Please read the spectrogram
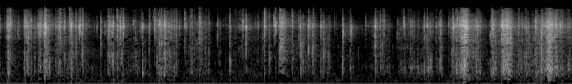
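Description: Foil wrapper of a hockey card pack crinkling in the hands: a dense run of sharp crinkles with no pause.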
